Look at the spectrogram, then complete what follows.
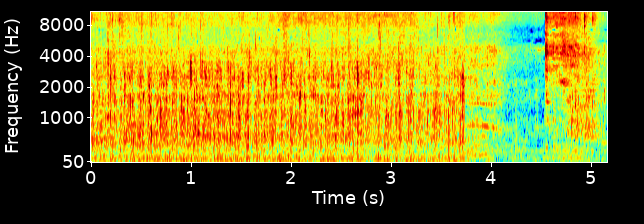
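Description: Fish curry boiling hard in a large iron karahi, a dense crackly bubbling that drops off sharply about four seconds in, followed by a brief scrape of a spatula being stirred through the pan.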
